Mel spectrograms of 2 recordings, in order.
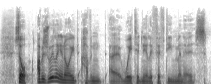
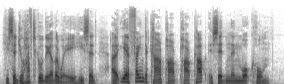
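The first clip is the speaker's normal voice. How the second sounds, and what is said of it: Put-on Australian accent. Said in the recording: “Is that your Australian accent?”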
